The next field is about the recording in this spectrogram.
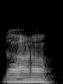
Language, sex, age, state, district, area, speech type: Odia, male, 45-60, Odisha, Kalahandi, rural, read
